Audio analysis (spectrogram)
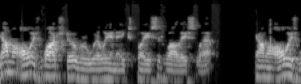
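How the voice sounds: A natural reading voice, ordinary pitch variation and a quiet background.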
